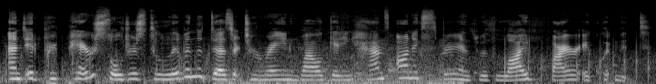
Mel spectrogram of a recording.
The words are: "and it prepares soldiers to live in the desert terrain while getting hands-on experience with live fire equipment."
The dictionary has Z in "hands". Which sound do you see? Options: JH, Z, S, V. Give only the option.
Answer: Z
